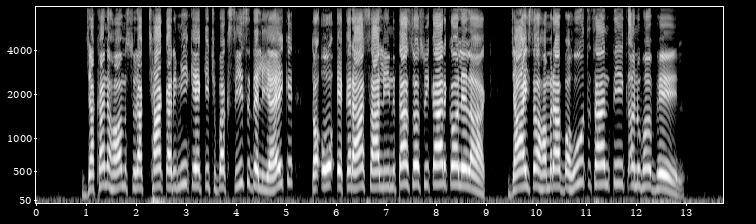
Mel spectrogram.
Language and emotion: Maithili, happy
